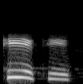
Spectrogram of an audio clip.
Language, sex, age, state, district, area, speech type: Kashmiri, female, 30-45, Jammu and Kashmir, Shopian, rural, conversation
